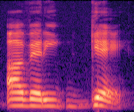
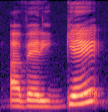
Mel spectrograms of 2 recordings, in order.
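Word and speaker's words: averigüé: So we add an umlaut here, and that helps us to pronounce the GU with a gua sound. Think back to pinguino. So now we would pronounce it averigue.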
